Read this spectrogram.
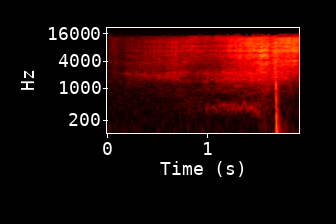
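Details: Airflow of the podcaster's own mechanical ventilator, which he points out while speaking: a soft airy hiss swelling over about two seconds, then a brief click as a breath is delivered.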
